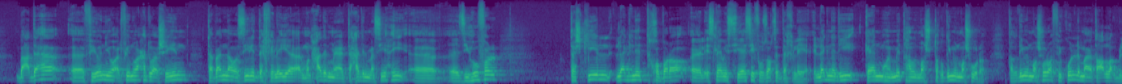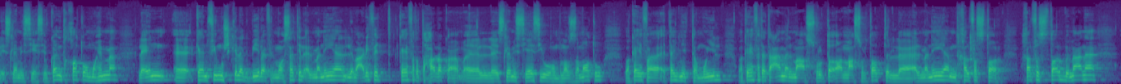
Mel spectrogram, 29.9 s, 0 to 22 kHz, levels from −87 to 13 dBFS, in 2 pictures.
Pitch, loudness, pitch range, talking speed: 140 Hz, -26 LUFS, 120-150 Hz, 135 wpm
